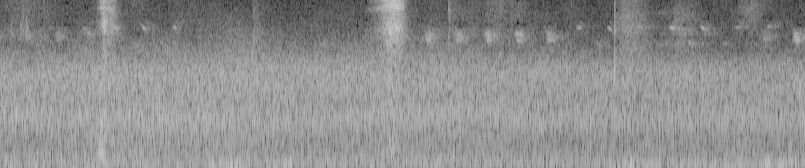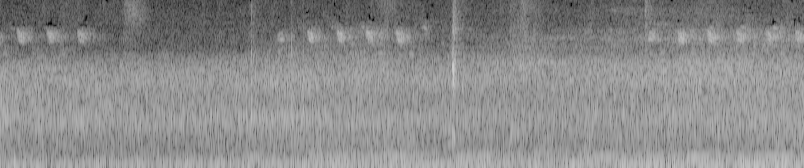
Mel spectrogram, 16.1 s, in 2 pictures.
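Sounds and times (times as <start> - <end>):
low outdoor rumble: 0.0 - 16.0
bird chirping: 4.2 - 9.1, 10.8 - 12.5, 14.5 - 16.0.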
